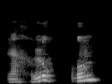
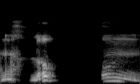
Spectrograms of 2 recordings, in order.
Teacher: Boleh baca langsung ke kaf, nakhlukum, boleh disisakan sifat isti'la di qafnya. Bukan qalqalah ya. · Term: idgham kamil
